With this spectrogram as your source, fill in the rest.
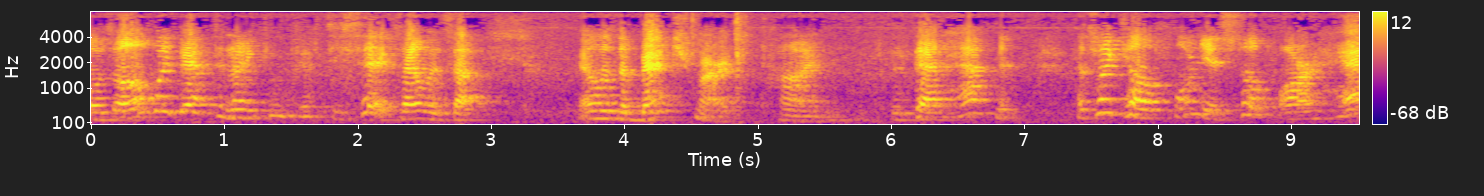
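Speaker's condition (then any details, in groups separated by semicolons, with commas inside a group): Cerebral palsy; from birth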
